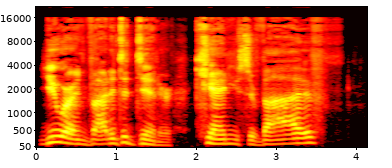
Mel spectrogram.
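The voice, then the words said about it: Creepy voice. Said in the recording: “that was supposed to be my creepy voice”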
